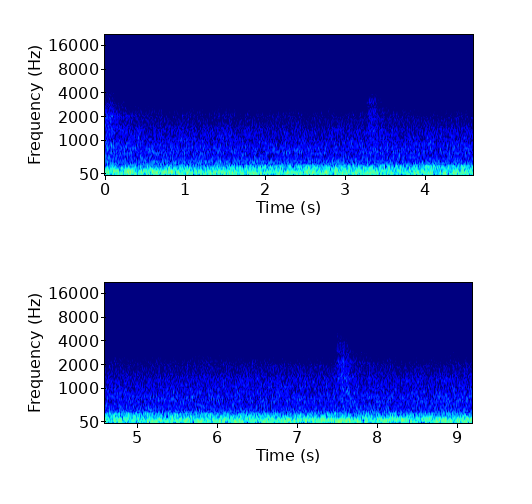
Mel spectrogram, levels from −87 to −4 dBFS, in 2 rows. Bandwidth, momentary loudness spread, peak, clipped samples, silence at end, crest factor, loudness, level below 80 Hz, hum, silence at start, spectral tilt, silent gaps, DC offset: 16 kHz; 2 LU; -38 dBFS; under 0.1%; 0 s; 12 dB; -52 LUFS; -54 dBFS; none; 0 s; -8 dB/octave; none; under 0.1%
